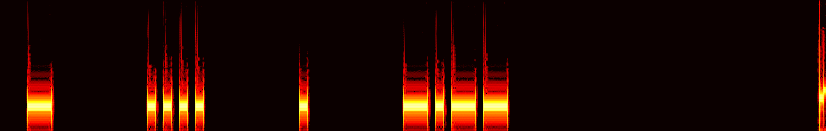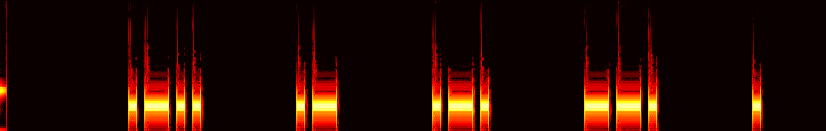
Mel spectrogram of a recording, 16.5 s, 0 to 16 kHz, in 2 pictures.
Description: Morse code, heard as a keyed tone, about 15 wpm, spaced as for 7 wpm, 700 Hz. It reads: THEY LARGE
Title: 4x Character Spacing - Top 200 Words - 15wpm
